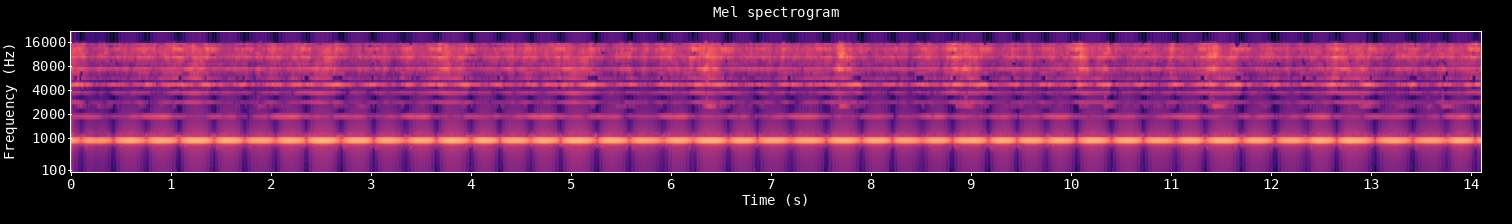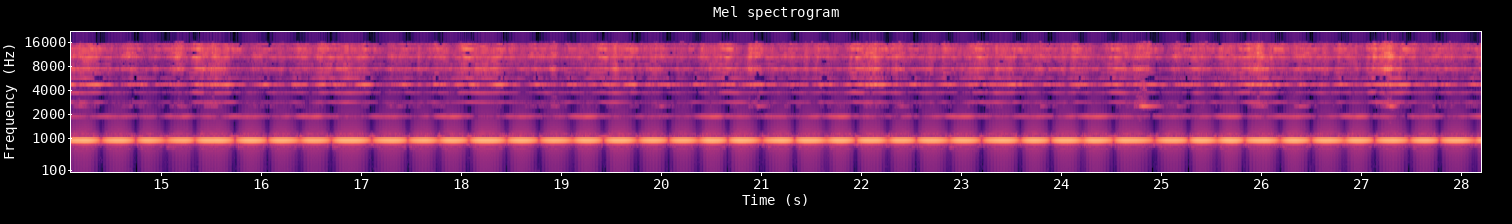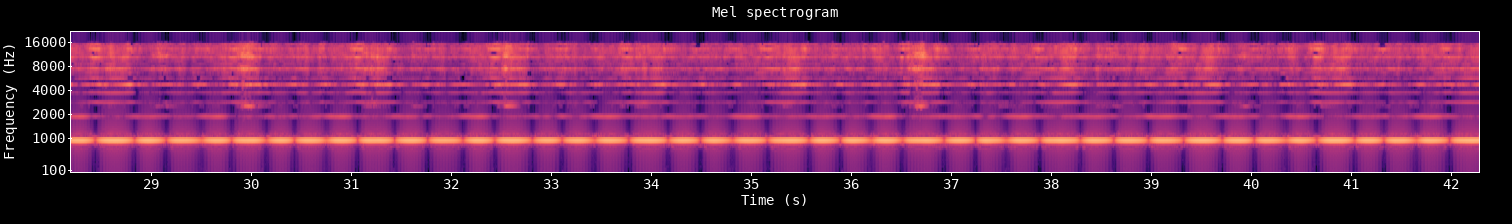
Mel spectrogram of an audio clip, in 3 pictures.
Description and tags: Wine Glass Sustained Note Bb5
Wine glass, tuned with water, rubbed with wet finger in a circular motion to produce sustained tone. Recorded with Olympus LS-10 (no zoom) in a small reverberating bathroom, edited in Audacity to make a seamless loop. The whole pack intended to be used as a virtual instrument.
Note Bb5 (Root note C5, 440Hz).
drone, clean, glass, melodic, loop, tone, tuned, note, instrument, sustained, wine-glass, water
